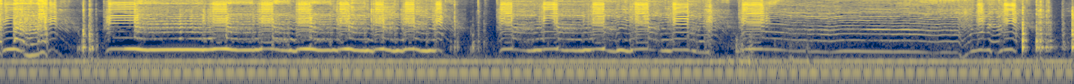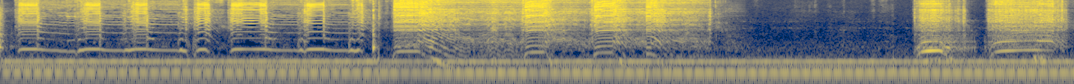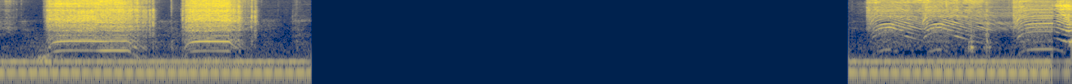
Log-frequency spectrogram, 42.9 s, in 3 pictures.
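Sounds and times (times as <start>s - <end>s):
small drill motor whining: 0.0s - 24.1s, 26.5s - 32.2s, 40.2s - 42.9s.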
